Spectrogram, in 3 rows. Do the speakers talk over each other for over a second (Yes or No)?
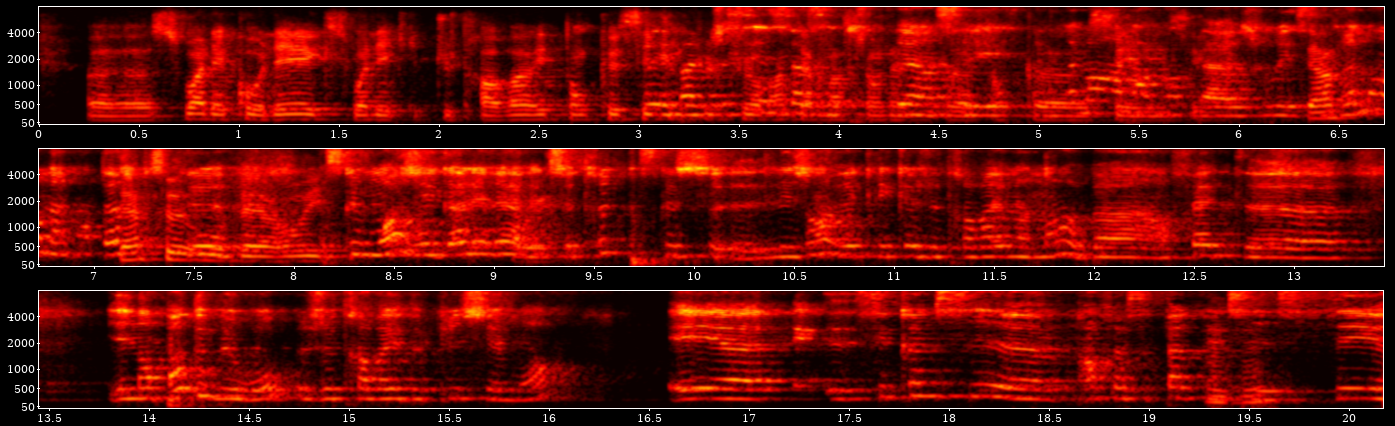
Yes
